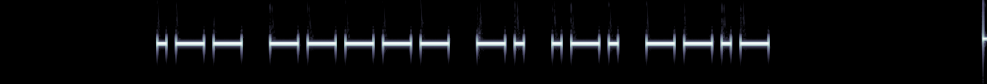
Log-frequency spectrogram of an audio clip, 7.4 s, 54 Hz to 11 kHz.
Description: Morse code, heard as a keyed tone, about 17 wpm, 700 Hz. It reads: W0NRQ
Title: USA Call Signs - 5 Characters - 2x Character Spacing - 17wpm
